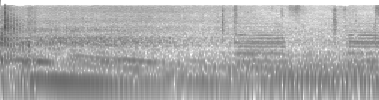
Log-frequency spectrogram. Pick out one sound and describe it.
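A car engine revs loudly, then its roar falls away.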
